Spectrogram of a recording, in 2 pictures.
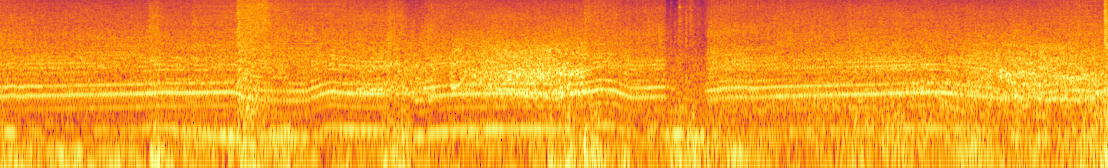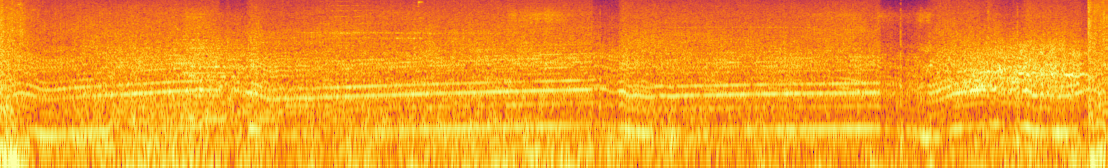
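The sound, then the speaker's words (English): Tires squeal as a car drifts in a racing video game, the shrill tonal screech wavering over a steady engine drone and rising and falling through many drifts, loud and continuous, with no talk. “You picked a great drift spot there. That got you the objective.”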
